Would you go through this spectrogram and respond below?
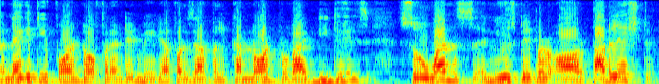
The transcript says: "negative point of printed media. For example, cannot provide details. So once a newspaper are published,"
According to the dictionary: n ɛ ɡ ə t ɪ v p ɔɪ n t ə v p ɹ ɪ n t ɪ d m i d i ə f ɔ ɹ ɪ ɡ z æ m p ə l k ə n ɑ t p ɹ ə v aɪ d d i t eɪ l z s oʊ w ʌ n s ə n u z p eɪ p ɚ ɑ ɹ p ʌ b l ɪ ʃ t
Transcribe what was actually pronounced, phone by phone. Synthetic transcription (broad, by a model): n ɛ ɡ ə t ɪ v p ɔɪ n t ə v f ɹ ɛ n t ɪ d m i d i ə f ɔ ɹ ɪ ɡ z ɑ m p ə l k ə n ɑ t p ɹ ə v aɪ d d i t eɪ l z s oʊ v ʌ n s n u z p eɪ p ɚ ɑ ɹ p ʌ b l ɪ ʃ t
